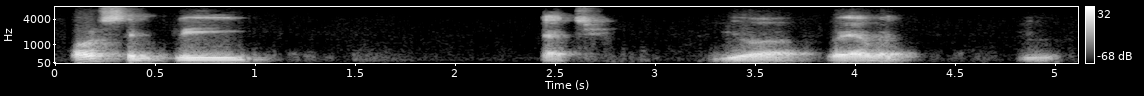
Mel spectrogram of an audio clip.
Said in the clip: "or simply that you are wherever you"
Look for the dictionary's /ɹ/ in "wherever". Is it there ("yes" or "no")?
no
